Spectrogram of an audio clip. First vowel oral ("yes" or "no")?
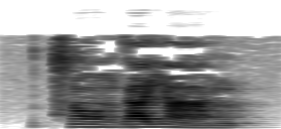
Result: no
